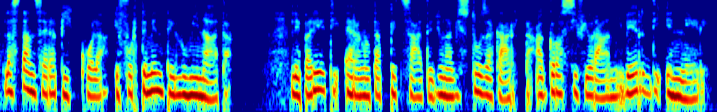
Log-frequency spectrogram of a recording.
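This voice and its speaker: A woman reads a literary novel aloud in a calm, measured voice. Her voice is lowish and husky. The recording is dry and close, with no room sound. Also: dry recording. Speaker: audiobook reader. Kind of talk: literary audiobook narration.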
